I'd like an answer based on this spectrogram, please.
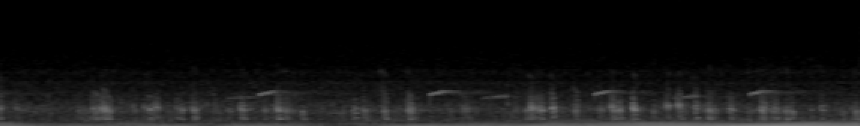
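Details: Frogs calling at a pond at night in New Hampshire: a steady low drone beneath many short clicking pulses and brief upswept chirps repeated several times a second, forming a dense chorus.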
